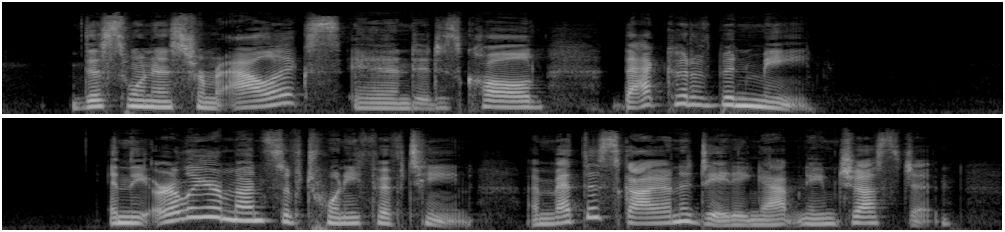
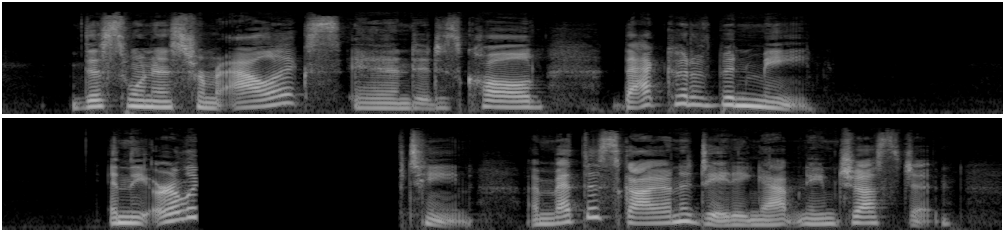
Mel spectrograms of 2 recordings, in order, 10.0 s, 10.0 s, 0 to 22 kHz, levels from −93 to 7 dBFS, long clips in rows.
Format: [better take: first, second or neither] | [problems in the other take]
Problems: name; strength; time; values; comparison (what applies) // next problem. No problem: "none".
first | audio cutting out; at 6 s for 1 s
